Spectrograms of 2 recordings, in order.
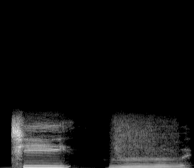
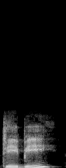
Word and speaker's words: TV: Uh, next one here is T V TV instead of TB.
